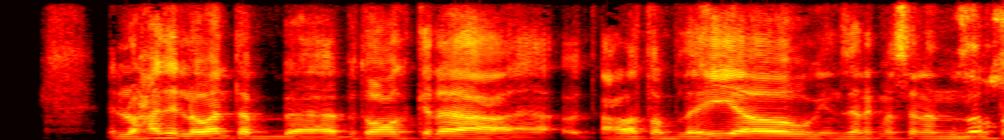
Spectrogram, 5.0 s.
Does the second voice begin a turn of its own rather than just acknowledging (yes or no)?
yes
